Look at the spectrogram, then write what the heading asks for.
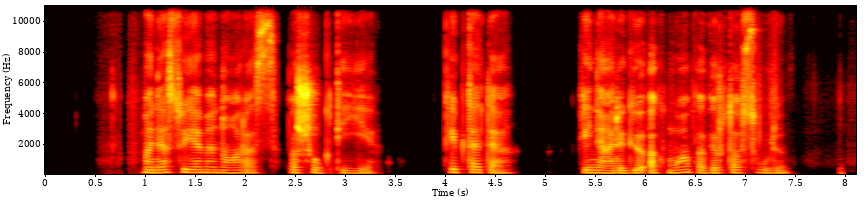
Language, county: Lithuanian, Klaipėda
